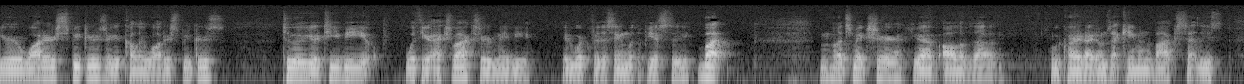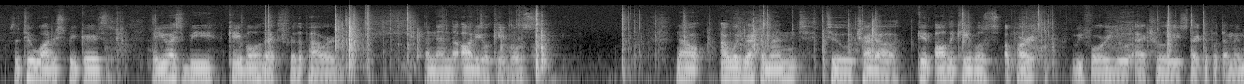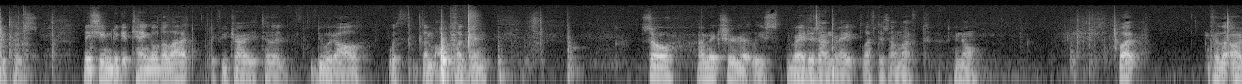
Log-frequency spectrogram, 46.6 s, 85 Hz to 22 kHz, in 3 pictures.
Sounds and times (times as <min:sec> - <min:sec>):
Speech: 0:00.0 - 0:02.8, 0:03.5 - 0:09.2, 0:10.2 - 0:19.9, 0:20.8 - 0:22.4, 0:24.0 - 0:37.3, 0:39.1 - 0:43.4, 0:45.0 - 0:45.5, 0:46.1 - 0:46.6.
